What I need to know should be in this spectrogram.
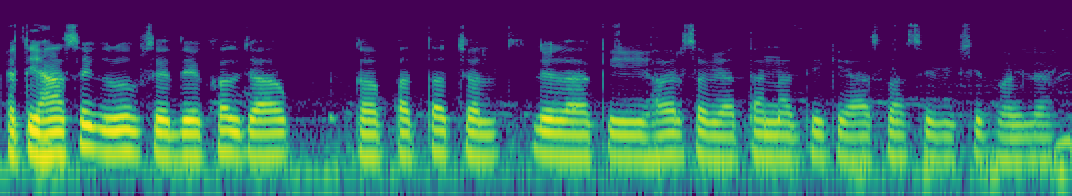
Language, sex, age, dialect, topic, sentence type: Bhojpuri, male, 18-24, Southern / Standard, agriculture, statement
